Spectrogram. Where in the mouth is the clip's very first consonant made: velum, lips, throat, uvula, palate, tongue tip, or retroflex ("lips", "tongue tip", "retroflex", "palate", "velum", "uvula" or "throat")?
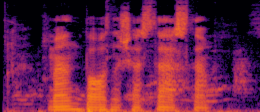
lips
